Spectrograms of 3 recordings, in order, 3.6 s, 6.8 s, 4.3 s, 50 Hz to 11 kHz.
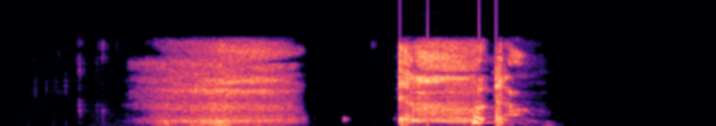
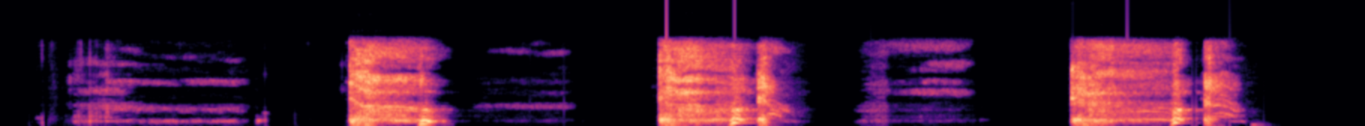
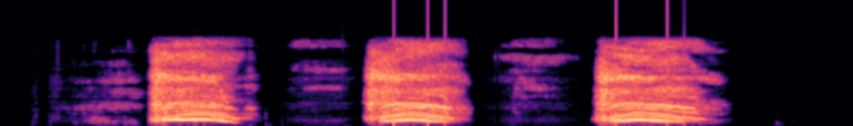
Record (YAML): cough_length: 3.6 s
cough_amplitude: 32768
cough_signal_mean_std_ratio: 0.44
three_cough_length: 6.8 s
three_cough_amplitude: 32768
three_cough_signal_mean_std_ratio: 0.39
exhalation_length: 4.3 s
exhalation_amplitude: 30715
exhalation_signal_mean_std_ratio: 0.52
survey_phase: beta (2021-08-13 to 2022-03-07)
age: 18-44
gender: Female
wearing_mask: 'No'
symptom_cough_any: true
symptom_runny_or_blocked_nose: true
symptom_shortness_of_breath: true
symptom_fatigue: true
symptom_headache: true
symptom_loss_of_taste: true
symptom_onset: 3 days
smoker_status: Never smoked
respiratory_condition_asthma: false
respiratory_condition_other: false
recruitment_source: Test and Trace
submission_delay: 2 days
covid_test_result: Positive
covid_test_method: ePCR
